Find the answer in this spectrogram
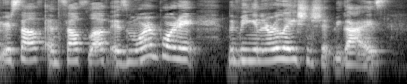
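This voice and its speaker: A woman with a high-pitched voice talks very fast. There is noticeable background noise. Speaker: beauty vlogger. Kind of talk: tutorial. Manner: casual, chatty.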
